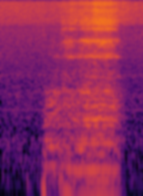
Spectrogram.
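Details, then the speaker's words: A very small dog snoring loudly during a talk on animal-assisted intervention; the speaker remarks how loud it is for such a small animal. "je sais pas si vous entendez mais c'est terrible comment il Ron fort une très petite bête ronflé aussi fort que ça c'est quand même spécial"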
